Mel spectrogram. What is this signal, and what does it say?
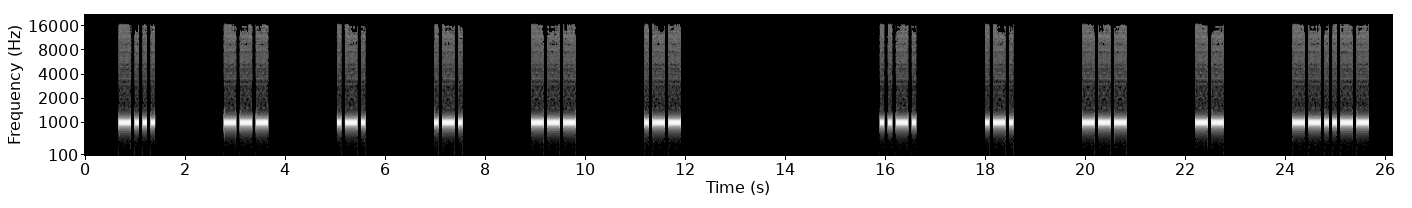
Morse code, heard as a keyed tone, about 15 wpm, spaced as for 5 wpm, 1000 Hz. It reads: BORROW FROM,
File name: qotdfiles / 5wpm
